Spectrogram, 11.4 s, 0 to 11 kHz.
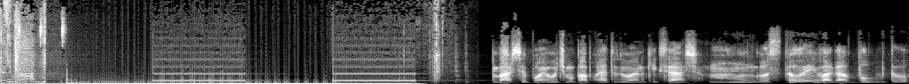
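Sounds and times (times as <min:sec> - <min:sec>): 
low rhythmic throbbing hum: 0:00.8 - 0:05.3
telephone line beeps while a collect call is dialed: 0:01.9 - 0:05.3
speech: 0:06.4 - 0:11.3.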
